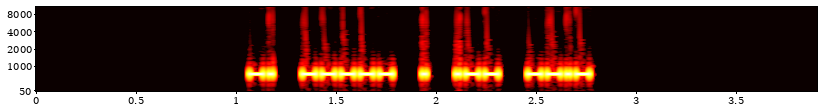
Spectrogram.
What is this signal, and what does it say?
Morse code, heard as a keyed tone, about 53 wpm, spaced as for 37 wpm, 700 Hz. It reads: N0EWQ
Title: USA Call Signs - 5 Characters - 2x Character Spacing - 50wpm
